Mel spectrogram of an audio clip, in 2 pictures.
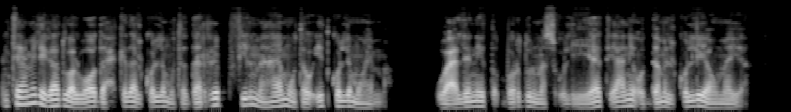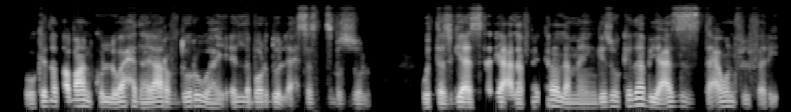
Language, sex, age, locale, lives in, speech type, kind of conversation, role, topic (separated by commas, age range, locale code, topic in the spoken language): Arabic, male, 25-29, ar-EG, Egypt, read, expert-assistant, expert, إزاي أقدر أنظم وقتي وأدير مزرعتي الصغيرة علشان أحصل على إنتاج أحسن؟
